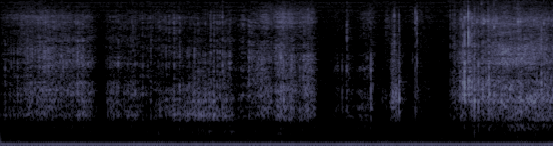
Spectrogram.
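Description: Long painted nails scratch the sides and ends of a small rectangular printed cardboard matchbox with a red and green label as it is held and turned in the hand. The result is a quiet, continuous dry scraping with bright, papery texture and brief pauses, over a steady low hum.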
